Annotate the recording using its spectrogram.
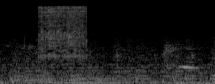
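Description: Background music with a steady tune, and a brief hissing burst about half a second in.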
